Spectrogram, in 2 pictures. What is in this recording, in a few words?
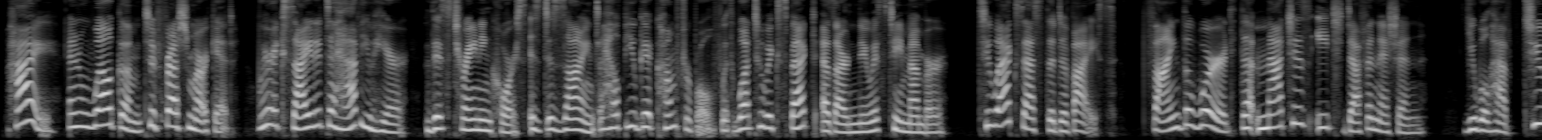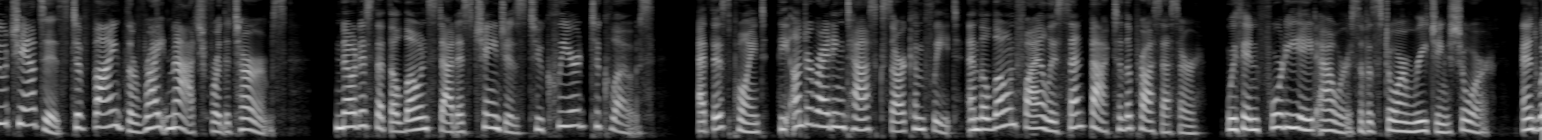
eLearning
